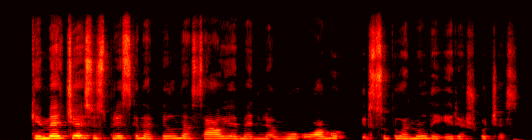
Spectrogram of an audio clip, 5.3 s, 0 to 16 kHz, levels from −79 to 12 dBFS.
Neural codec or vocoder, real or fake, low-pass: none; real; 14.4 kHz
